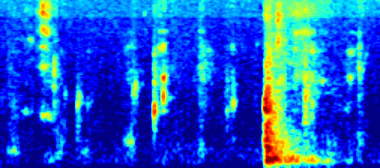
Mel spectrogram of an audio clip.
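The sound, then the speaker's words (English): Crunchy biting and chewing of a chocolate-covered cricket: a few soft mouth clicks, then a loud crisp crunch about two-thirds of the way through, fading into quieter chewing. “How the fuck did we end up eating bugs?”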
